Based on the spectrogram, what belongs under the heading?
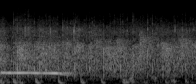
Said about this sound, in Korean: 박수 한번 좀 부탁드리겠습니다.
